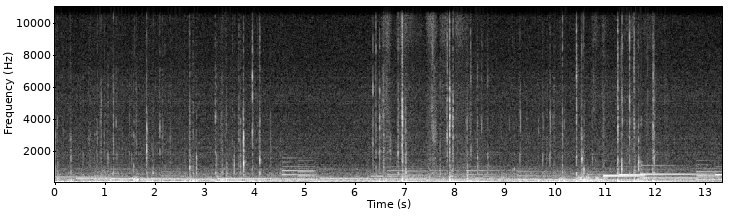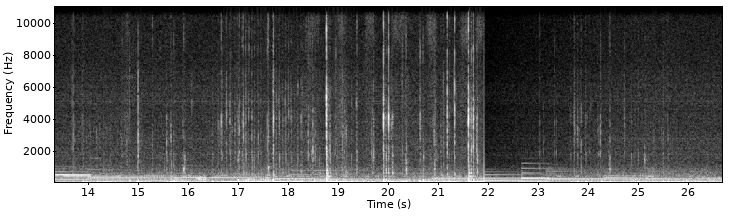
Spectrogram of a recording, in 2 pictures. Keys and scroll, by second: 0.2 ctrl+x, 0.5 Down, 0.6 Right, 0.8 Down, 2.1 Up, 2.6 Tab, 3.2 Left, 3.7 ctrl+v, 6.5 Left, 8.3 ctrl+z, 9.3 Left, 10.4 ctrl+d, 11.8 ctrl+s, 13.9 Up, 14.8 Escape, 15.7 ctrl+Tab, 16.5 Up, 17.1 ctrl+Right, 17.7 Left, 19.3 Right, 21.1 Up, 21.9 ctrl+s, 23.6 Down, 24.2 ctrl+Tab, 24.8 Down.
